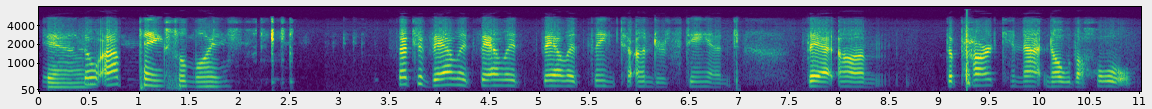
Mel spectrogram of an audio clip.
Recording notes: ACIM Daily Conference Call.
